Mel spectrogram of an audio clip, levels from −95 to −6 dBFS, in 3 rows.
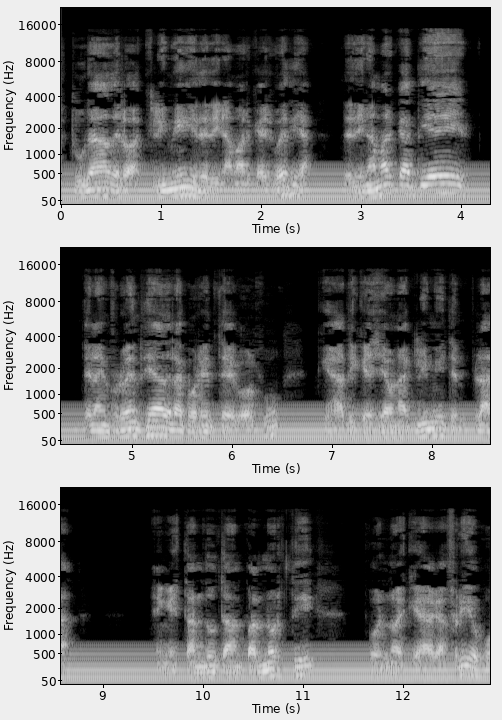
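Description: Right from the start and all the way through, there's mains hum: a steady 50 Hz tone, probably from a ground loop or a nearby transformer leaking power-line voltage into the signal. It sits close to the level of the speech itself, so it's hard to ignore.

The codec damage is plainly audible for the whole clip too. The treble sounds rebuilt rather than real, and nothing comes through above 14.9 kHz. That's likely HE-AAC compression at a low bitrate, something like 24 kbps, copying lower bands upward so the harmonics don't line up.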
